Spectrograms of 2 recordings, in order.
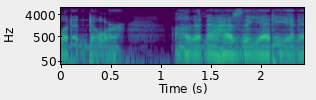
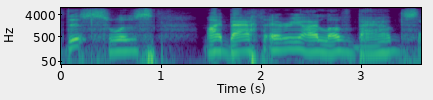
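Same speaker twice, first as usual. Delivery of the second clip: put-on a raised, slower voice for the old woman Vaku; game master voicing Vaku, noticeably higher; Vaku's voice; 4 semitones higher, 6 dB louder, slower than usual. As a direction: play the proud host showing her old home. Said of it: "she says".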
